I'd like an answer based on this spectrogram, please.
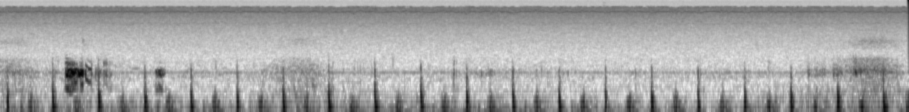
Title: Heart sounds after caffeine intake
